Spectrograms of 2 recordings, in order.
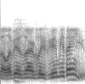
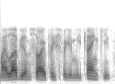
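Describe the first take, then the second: First: It is said very fast. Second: It is said at a normal pace.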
